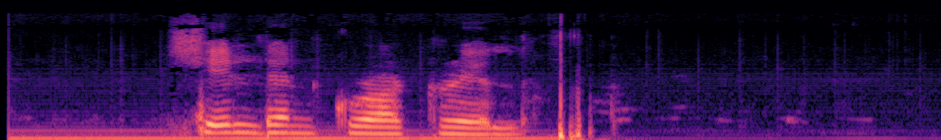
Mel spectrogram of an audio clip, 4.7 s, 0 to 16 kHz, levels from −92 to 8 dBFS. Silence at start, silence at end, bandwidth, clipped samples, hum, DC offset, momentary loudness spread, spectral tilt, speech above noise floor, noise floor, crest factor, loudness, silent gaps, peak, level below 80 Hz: 0.05 s; 1.7 s; 10 kHz; under 0.1%; 50 Hz at -30 dBFS; under 0.1%; 17 LU; -7.5 dB/octave; 39 dB; -55 dBFS; 20 dB; -17 LUFS; none; 0 dBFS; -28 dBFS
